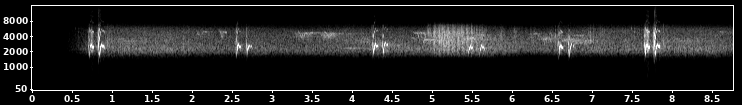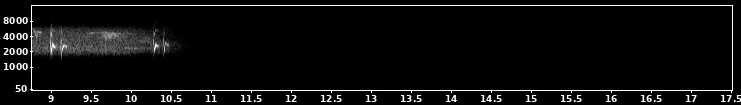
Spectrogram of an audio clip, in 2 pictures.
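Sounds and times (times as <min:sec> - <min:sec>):
Pine Grosbeak calling: 0:00.6 - 0:10.6.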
